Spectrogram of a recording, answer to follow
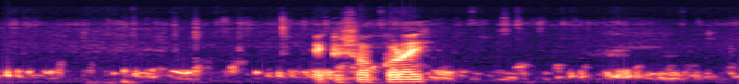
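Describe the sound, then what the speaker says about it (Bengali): Male pigeons of Andhra and Madras breeds coo in a home loft, with one loud, close coo burst in the middle while someone speaks throughout. "এই যে আমার ঘরের কিছু নর পায়রা পায়রা এখন সব ফুট করা আছে, এই যে সব বসে আছে মহারাজরা।"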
